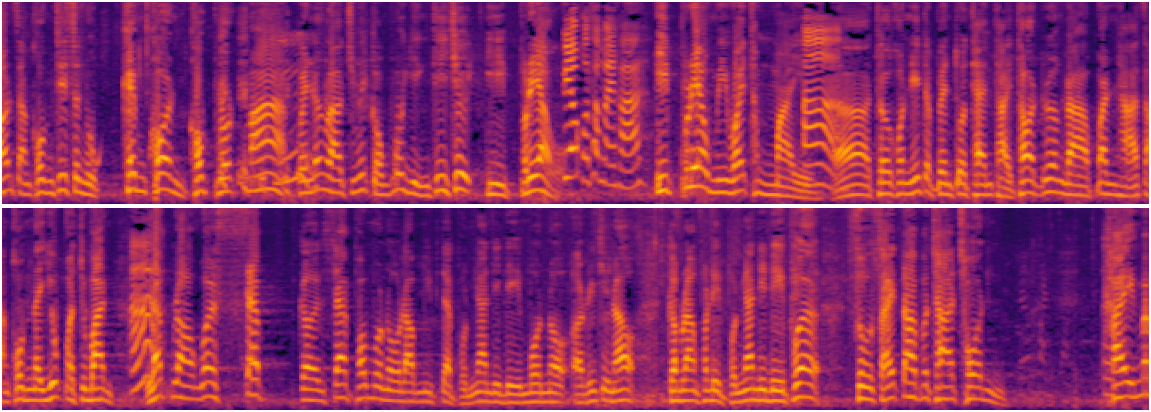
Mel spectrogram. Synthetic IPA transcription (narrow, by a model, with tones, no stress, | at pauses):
t̪ʰɔː˦˥nsa˨˩˦ŋkʰo˧mt̪ʰiː˥˩sa˧nu˨˩kʰːe˥˩mkʰo˥˩nkʰo˦˥p̚ɾo˦˥t̪̚maː˥˩k̚pe˧nɾɯ˥˩əŋɾaː˧wt͡ɕʰiː˧wi˦˥t̪̚kʰɔː˩˦ŋpʰuː˥˩ji˩˦ŋt̪ʰiː˥˩t͡ɕʰɯː˥˩ʔiː˧pɾi˥˩əwm˧jʰa˦˥ʔiː˨˩pɾi˦˥˩əwmiː˧wa˦˥jt̪ʰa˧mːa˧jaː˧˩t̪ʰɤː˧kʰo˧nːiː˦˥t͡ɕa˨˩pe˧nt̪u˧ɐt̪ʰɛː˧nt̪ʰaː˨˩jt̪ʰɔː˥˩t̪̚ɾɯ˥˩əŋɾaː˧wpa˧nɦaː˩˦sa˩˦ŋkʰo˧mna˧jːu˦˥k̚pa˨˩t̪̚t͡ɕu˨˩ba˧nla˦˥p̚lɔː˧ŋwaː˥˩ | sɛ˦˥˩p̚ | kɤː˧nsɛ˦˥˩pʰːɔ˦˥moː˧noː˧ɾa˧wmiː˧t̪ɛː˨˩pʰo˩˦nŋaː˧ndiː˧diː˧moː˧noː˧ʔo˧ɾi˦˥t͡ɕi˧na˥˩ka˧mla˧ŋpʰa˧li˨˩t̪̚pʰo˩˦nŋaː˧ndiː˧diː˧pʰɯ˥˩ɐ | su˨˩t̪̚sa˩˦jt̪aː˧pɾa˧t͡ɕʰaː˧t͡ɕʰo˧n | kʰa˧j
